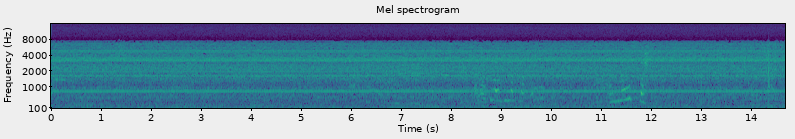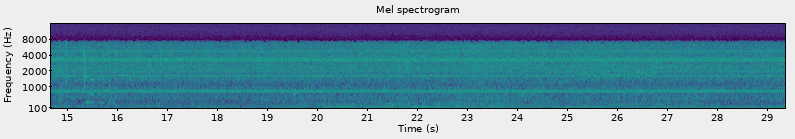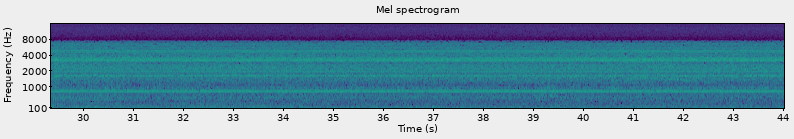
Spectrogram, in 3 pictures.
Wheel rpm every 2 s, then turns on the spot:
0, 0, 0, 0, 0, 0, 0, 0, 0, 0, 0, 0, 0, 0, 0, 0, 0, 0, 0, 0, 0, 0.
none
